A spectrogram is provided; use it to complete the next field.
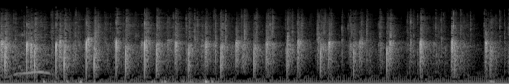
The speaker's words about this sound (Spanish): Un aplauso, sí, sí.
